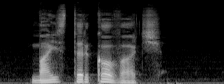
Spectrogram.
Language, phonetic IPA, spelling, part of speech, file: Polish, [ˌmajstɛrˈkɔvat͡ɕ], majsterkować, verb, Pl-majsterkować.ogg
